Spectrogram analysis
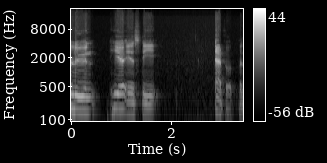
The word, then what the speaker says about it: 亂: And normally this word is pronounced as 亂. Which is fifth tone, but then sometimes you can use 亂 second tone. Right, so sometimes you can use second tone, sometimes you can use the fifth tone.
